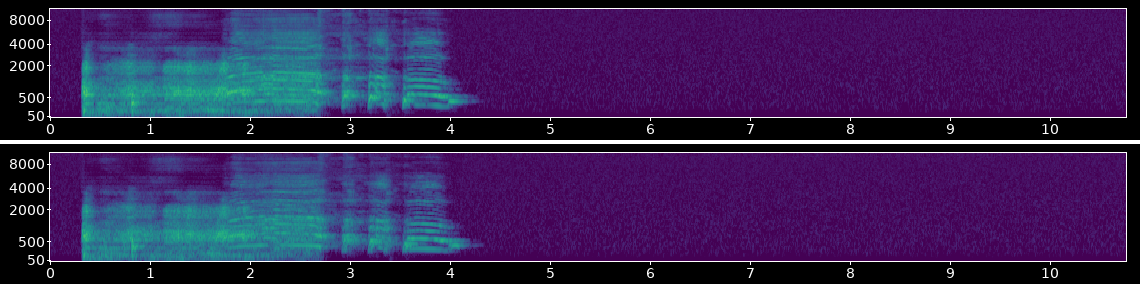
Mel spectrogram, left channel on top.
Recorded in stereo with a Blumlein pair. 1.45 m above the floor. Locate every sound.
0.3 s writing: 15° left, 0.8 m
1.7 s crying: 55° left, 1.1 m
